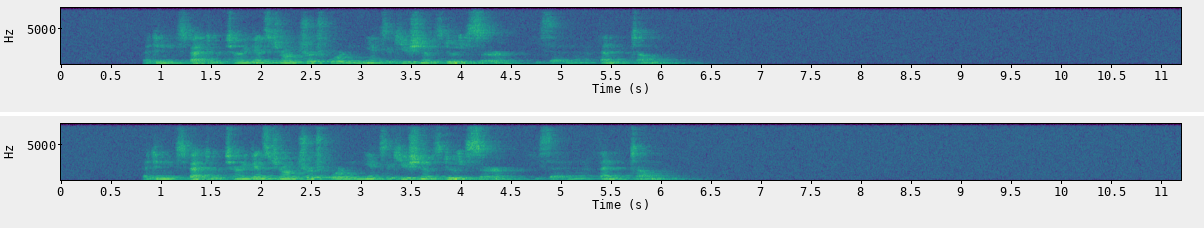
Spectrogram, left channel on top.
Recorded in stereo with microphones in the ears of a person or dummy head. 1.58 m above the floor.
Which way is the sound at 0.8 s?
40° right (ahead or behind).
